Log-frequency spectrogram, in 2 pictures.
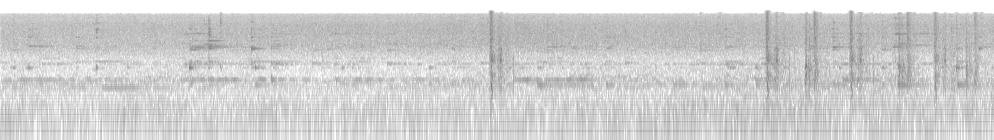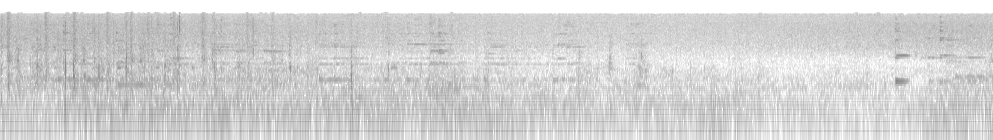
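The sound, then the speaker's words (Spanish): Horses' hooves of a caravan clip-clop faintly and irregularly, with a cluster of sharp hoof clicks through the middle, over a steady low background rumble. “Si no me equivoco, viene una caravana.”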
